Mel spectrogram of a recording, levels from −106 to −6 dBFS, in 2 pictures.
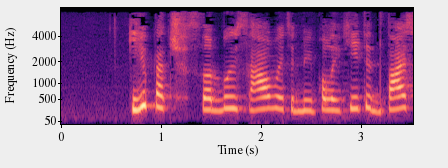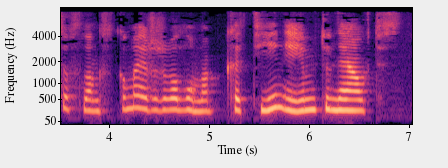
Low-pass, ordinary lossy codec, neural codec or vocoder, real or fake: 7.2 kHz; MP3, 32 kbps; codec, 16 kHz, 0.8 kbps, ZipCodec; fake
